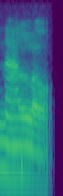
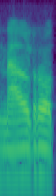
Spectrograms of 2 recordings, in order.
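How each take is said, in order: First: Both middle consonants are heard as L. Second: The second consonant is heard as an R. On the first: The speaker calls it right. "tapi Nalo" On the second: The speaker calls it wrong. "bukan Nalro"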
